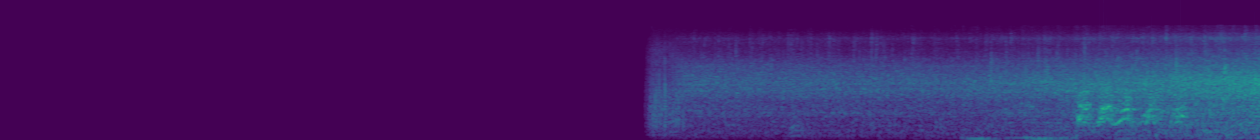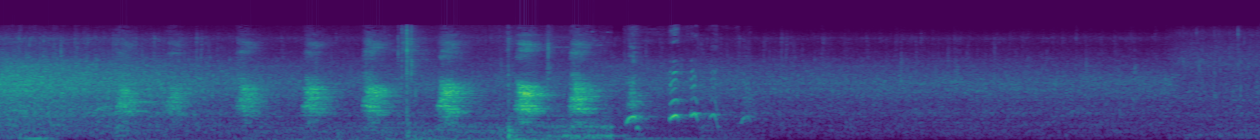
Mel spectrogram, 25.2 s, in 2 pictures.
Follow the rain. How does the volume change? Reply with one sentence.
The volume of the rain goes up, then down.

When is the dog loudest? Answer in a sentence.
The volume of the dog peaks at 18 seconds.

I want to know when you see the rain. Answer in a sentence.
The rain can be heard from 6.5 to 25.1 s.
